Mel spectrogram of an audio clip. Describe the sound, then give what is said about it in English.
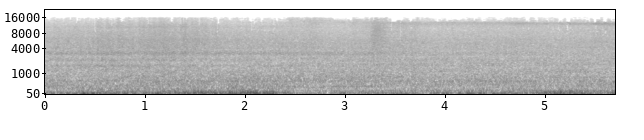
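A steady, broad low-frequency rumble of an elevated commuter train passing out of sight fills the scene, loud and continuous with mild swells, mixed with general outdoor traffic noise and no voices. “One interesting thing that I'll break in, just to break the monotony of listening to silence and traffic noise and the train going by now.”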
